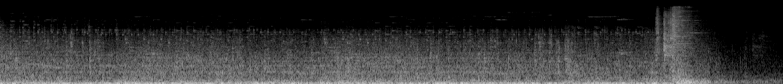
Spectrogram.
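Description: A large wooden wheel creaks and rumbles as it turns.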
